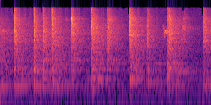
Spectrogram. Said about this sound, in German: Aus diesem Zapfenstreich wurde mit der Zeit ein akustisches Signal speziell für das Militär. Das konnte mit einem Horn sein, mit einer Trommel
